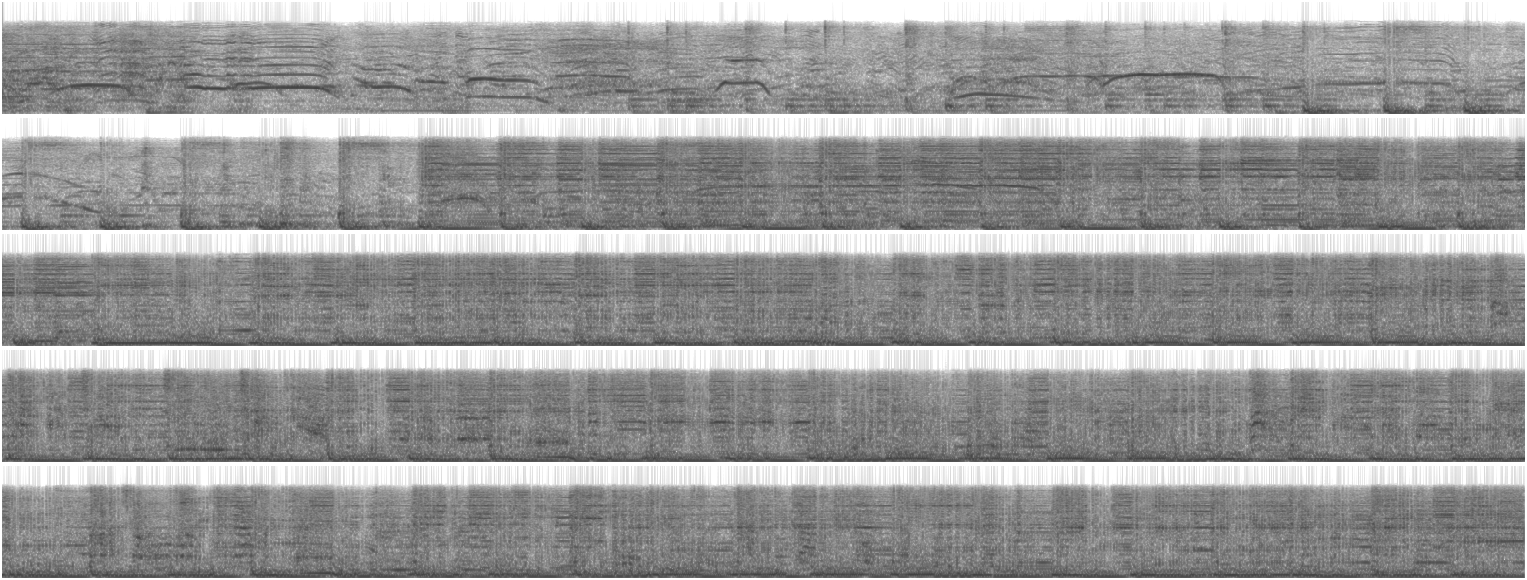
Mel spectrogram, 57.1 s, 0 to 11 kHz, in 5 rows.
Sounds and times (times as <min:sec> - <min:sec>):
Music: 0:00.0 - 0:57.1.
